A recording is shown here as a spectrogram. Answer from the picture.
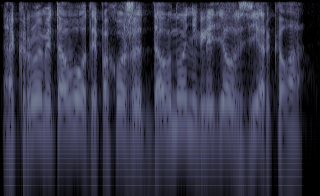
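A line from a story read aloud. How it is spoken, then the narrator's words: Mocking shout. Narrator (Russian): Издевательски крикнул он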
